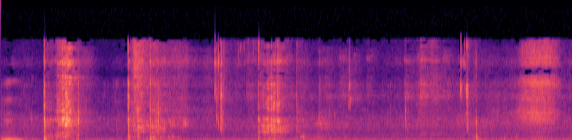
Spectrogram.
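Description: Wet chewing and a few sharp lip smacks from someone eating soft, squishy food, over a steady low hum.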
